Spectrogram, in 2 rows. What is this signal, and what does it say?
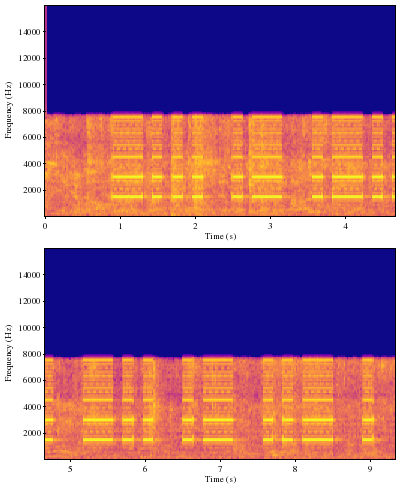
Morse code, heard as electronic beeps, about 9 wpm, 1500 Hz, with room echo and the noise of a restaurant. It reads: BALDAUE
